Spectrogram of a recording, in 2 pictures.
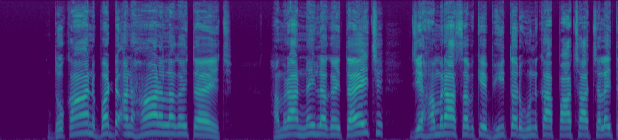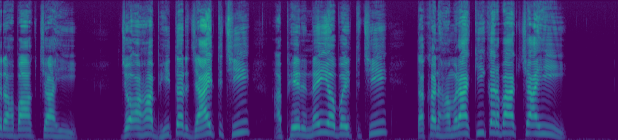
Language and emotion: Maithili, fearful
